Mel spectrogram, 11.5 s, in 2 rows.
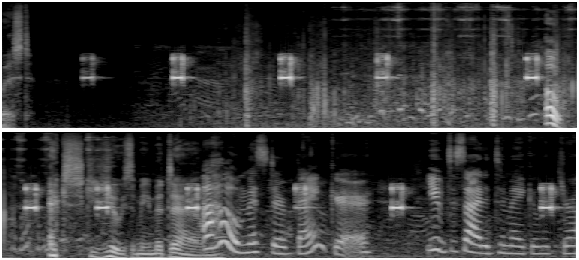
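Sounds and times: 
speech: 0.0 - 0.4, 5.4 - 11.4
laughter: 1.3 - 9.5
electronic beeping: 2.8 - 3.0, 3.7 - 4.0, 5.2 - 8.0, 9.6 - 9.9, 11.1 - 11.4.

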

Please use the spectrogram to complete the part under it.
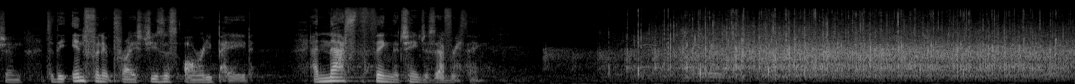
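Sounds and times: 
speech: 0.0 - 4.9
audience clapping: 5.4 - 10.7.

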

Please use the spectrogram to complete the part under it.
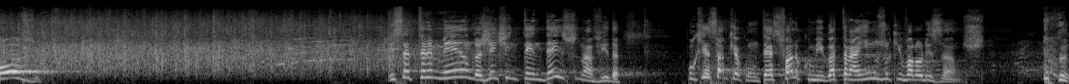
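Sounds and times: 
audience applause: 0.0 - 4.4
speech: 3.9 - 10.6.

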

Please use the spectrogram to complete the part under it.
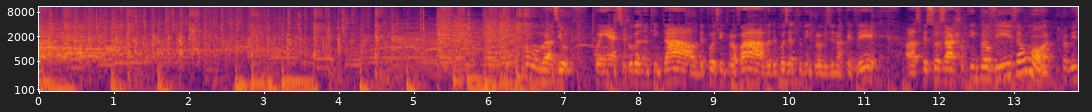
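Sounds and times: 
group applauding: 0.0 - 6.4
speech: 6.7 - 13.8.

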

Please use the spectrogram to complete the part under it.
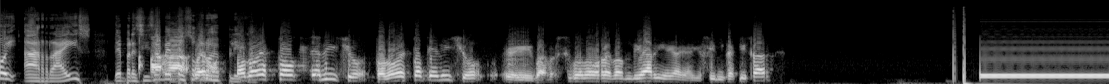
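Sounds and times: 
speech: 0.0 - 7.9
telephone busy tone after dropped call: 9.8 - 11.0.

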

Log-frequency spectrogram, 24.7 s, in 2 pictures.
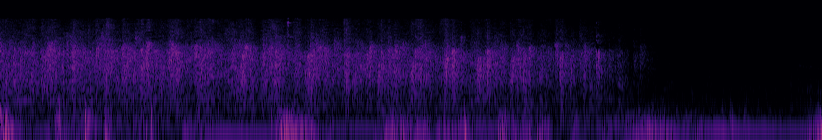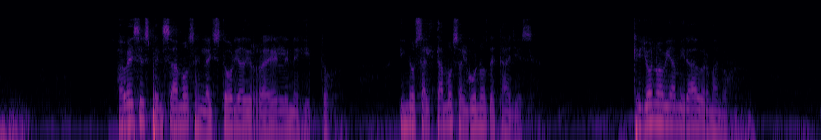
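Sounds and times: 
audience applause: 0.0 - 9.7
speech: 14.2 - 17.4, 18.5 - 20.4, 21.8 - 23.4.

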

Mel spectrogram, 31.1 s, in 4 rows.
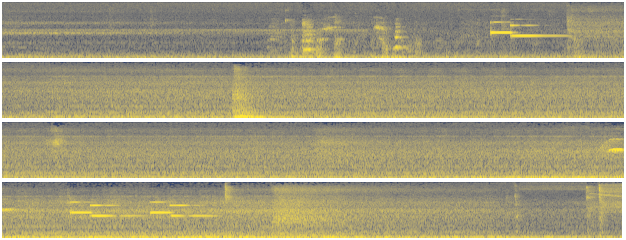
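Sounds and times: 
Joban Line train ride rumble from Sendai to Hamayoshida: 0.0 - 6.2, 7.0 - 31.0.

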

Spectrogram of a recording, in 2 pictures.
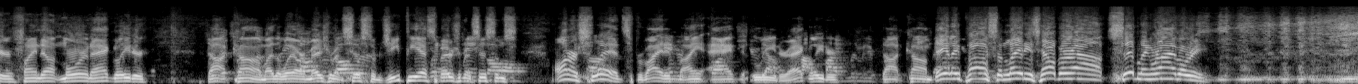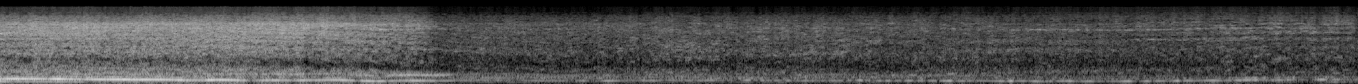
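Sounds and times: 
speech: 0.0 - 12.9
John Deere pulling tractor engine roaring: 0.0 - 27.1.

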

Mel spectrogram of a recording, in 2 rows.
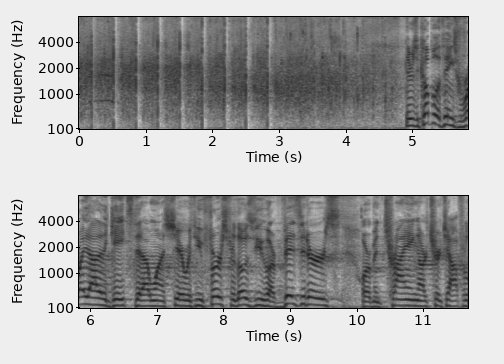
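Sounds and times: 
audience applause: 0.0 - 4.9
speech: 4.9 - 11.6.

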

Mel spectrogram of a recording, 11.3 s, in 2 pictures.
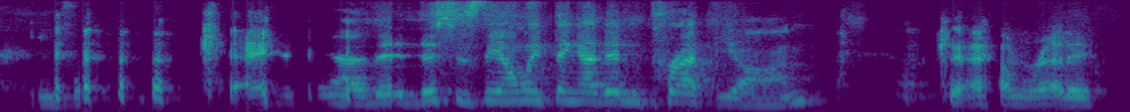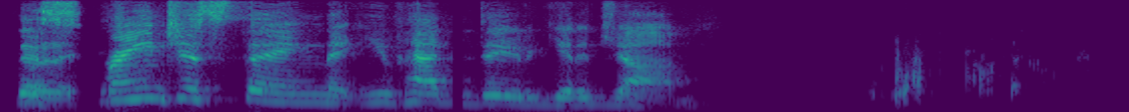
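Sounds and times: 
laughter: 0.1 - 1.9
speech: 0.2 - 9.2
person gulping water: 10.0 - 11.0.

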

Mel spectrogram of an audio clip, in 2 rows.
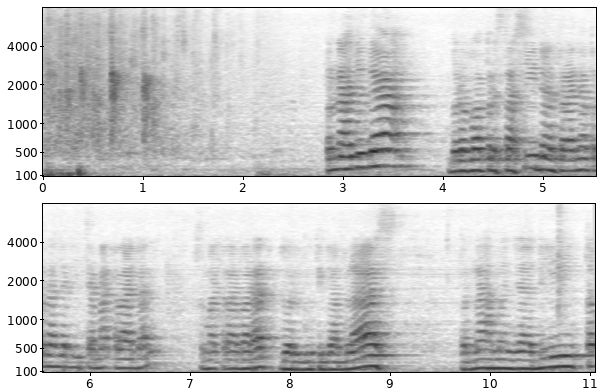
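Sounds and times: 
audience applause for an introduced guest at a formal event: 0.0 - 2.1
speech: 2.8 - 9.1, 9.7 - 11.0.

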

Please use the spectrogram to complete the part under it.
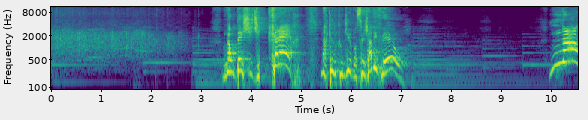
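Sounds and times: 
audience applauding: 0.0 - 3.1
speech: 3.4 - 7.2.

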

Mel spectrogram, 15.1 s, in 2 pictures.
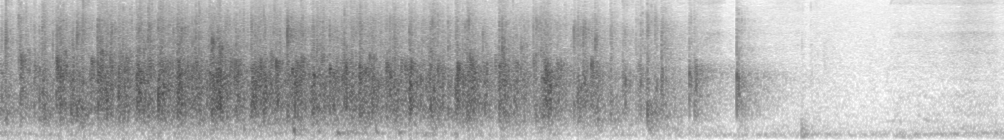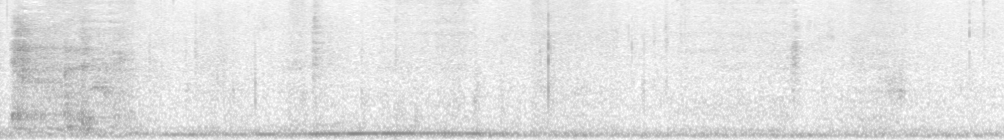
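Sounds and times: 
audience clapping: 0.0 - 5.9.

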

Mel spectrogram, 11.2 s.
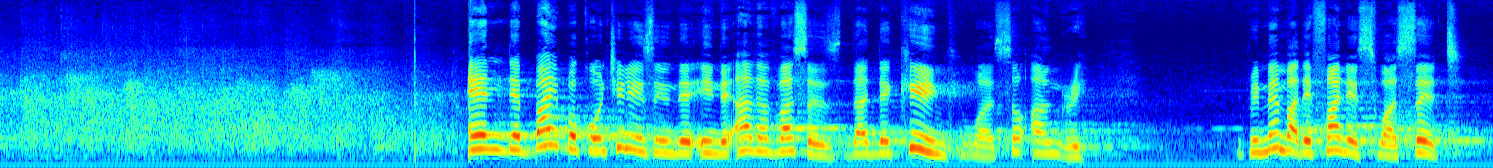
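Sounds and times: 
audience clapping: 0.0 - 3.5
speech: 3.5 - 8.3, 9.3 - 11.0.

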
